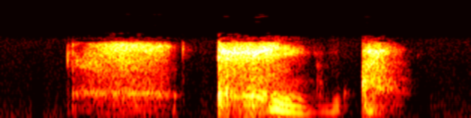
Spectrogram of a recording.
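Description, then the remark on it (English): Three harsh coughing bursts in quick succession: a breathy first one, a longer voiced middle one, and a short final hack. There is no talking. “Coughing day.”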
